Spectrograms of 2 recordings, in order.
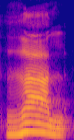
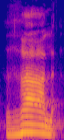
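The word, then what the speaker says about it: ذ: Again, with your tongue touching the top of your with your tongue touching the upper teeth.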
